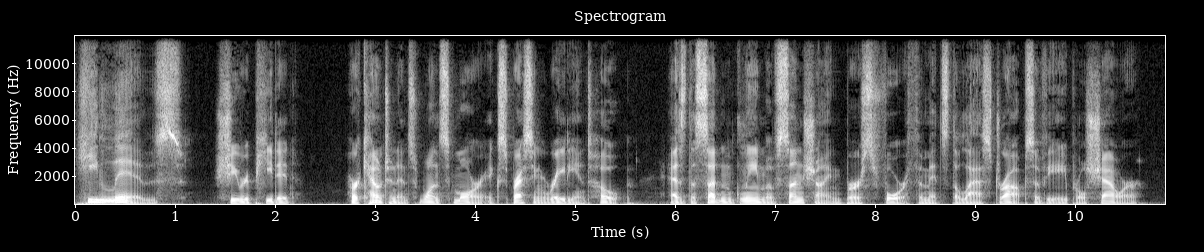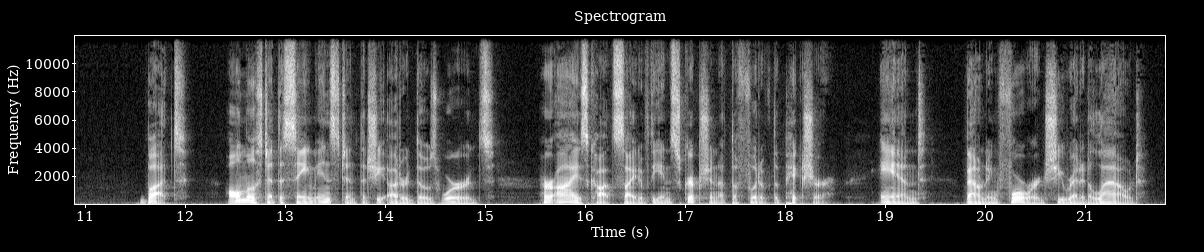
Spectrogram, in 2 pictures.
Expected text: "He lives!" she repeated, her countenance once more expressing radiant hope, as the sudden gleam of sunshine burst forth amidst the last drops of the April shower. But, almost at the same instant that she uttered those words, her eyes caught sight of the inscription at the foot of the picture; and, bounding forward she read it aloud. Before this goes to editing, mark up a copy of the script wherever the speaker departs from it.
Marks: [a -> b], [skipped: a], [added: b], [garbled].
"He lives!" she repeated, her countenance once more expressing radiant hope, as the sudden gleam of sunshine burst forth amidst the last drops of the April shower. But, almost at the same instant that she uttered those words, her eyes caught sight of the inscription at the foot of the picture; and, bounding forward she read it aloud.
